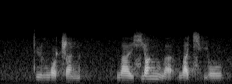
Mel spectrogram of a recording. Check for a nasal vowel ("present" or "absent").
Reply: absent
